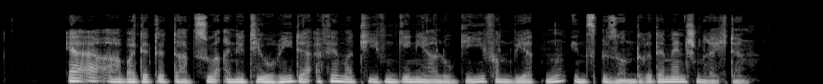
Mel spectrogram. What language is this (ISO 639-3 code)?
deu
